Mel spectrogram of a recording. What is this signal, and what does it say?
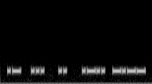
Morse code, heard as a keyed tone, about 50 wpm, spaced as for 39 wpm, 620 Hz. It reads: ASILY
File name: archived / CRSnet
